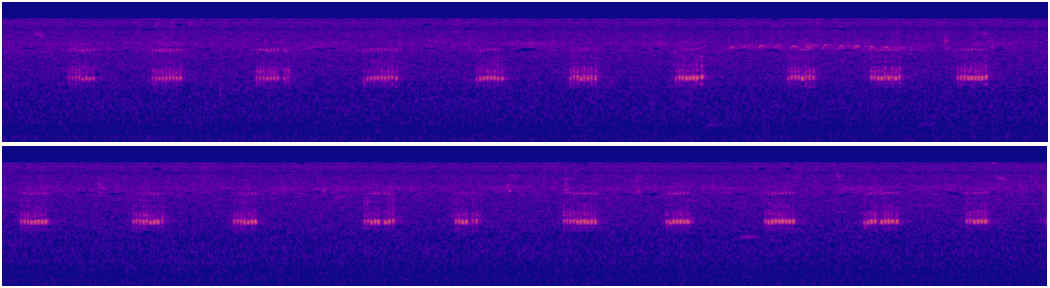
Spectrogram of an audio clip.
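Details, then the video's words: Northern mole cricket, Neocurtilla hexadactyla, giving an even run of about twenty short chirps, steady mid-pitched pulses repeated at a regular pace, with low background noise. "Mole cricket | Digging, Running | Sound | Northern"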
